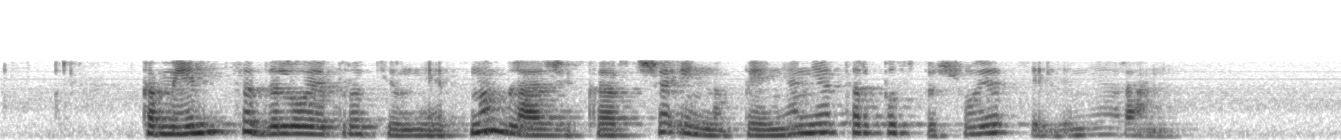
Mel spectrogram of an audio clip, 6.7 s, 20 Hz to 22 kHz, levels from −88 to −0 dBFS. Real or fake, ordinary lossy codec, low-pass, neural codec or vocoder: real; none; 3.6 kHz; none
